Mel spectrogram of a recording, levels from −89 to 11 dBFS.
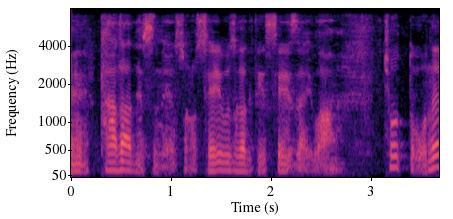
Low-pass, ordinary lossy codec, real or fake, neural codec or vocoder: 7.2 kHz; none; fake; vocoder, 22.05 kHz, 80 mel bands, HiFi-GAN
